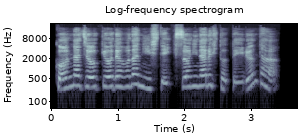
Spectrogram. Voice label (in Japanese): 女の子 台詞, ASMR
